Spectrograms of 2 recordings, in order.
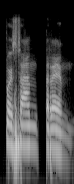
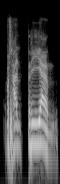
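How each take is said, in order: First: The word ends with a single-vowel -en sound. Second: The word ends with a two-vowel -ian sound. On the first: It is easy to say. The speaker calls it right. "supaya mudah mengatakannya" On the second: It is heavy on the tongue. The speaker calls it wrong. "Pesantrian itu berat di lidah"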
